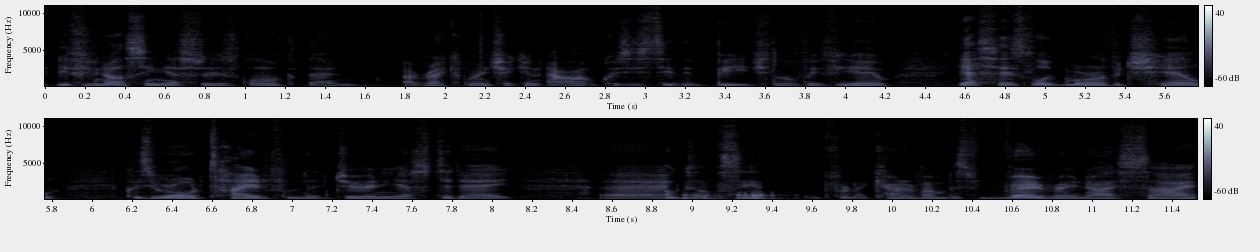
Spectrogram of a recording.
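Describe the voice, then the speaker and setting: Over noticeable background noise, a man speaks at a very fast pace with fairly even intonation. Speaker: vlogger. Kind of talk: casual vlog chat. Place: home room. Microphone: phone near.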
